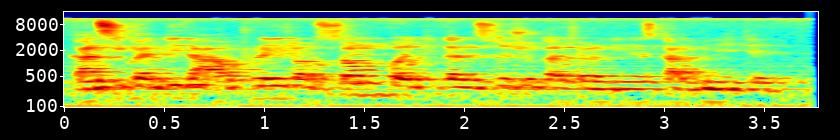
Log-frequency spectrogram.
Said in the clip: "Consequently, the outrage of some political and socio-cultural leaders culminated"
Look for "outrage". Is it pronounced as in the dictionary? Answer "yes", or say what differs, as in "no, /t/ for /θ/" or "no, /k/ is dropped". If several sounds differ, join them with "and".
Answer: yes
